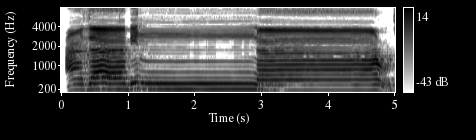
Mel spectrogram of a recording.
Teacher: Ada nun bertasydid, kita baca dengan dengungan.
